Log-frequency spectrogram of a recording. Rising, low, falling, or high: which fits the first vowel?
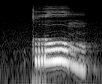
falling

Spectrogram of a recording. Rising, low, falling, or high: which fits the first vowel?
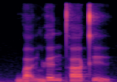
low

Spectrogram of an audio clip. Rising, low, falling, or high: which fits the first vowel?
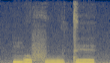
low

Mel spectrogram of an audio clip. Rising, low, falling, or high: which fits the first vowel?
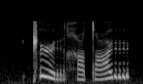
falling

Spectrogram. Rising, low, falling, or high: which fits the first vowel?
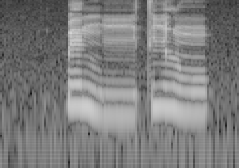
high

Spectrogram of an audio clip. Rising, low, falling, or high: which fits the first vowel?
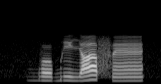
low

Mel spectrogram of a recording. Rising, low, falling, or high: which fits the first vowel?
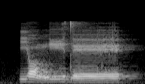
falling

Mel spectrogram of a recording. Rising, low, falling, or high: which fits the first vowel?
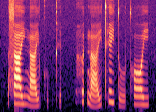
high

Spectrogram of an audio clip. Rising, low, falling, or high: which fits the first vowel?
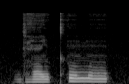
low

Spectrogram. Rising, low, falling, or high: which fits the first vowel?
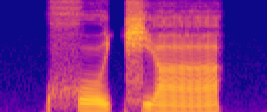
rising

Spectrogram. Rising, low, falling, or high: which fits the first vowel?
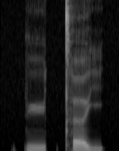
low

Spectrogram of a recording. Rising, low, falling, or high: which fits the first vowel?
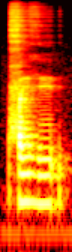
high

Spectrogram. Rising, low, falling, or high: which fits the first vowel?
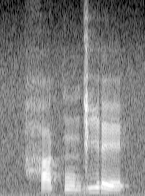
low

